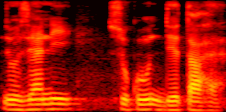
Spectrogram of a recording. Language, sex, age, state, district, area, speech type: Urdu, male, 18-30, Bihar, Madhubani, rural, spontaneous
